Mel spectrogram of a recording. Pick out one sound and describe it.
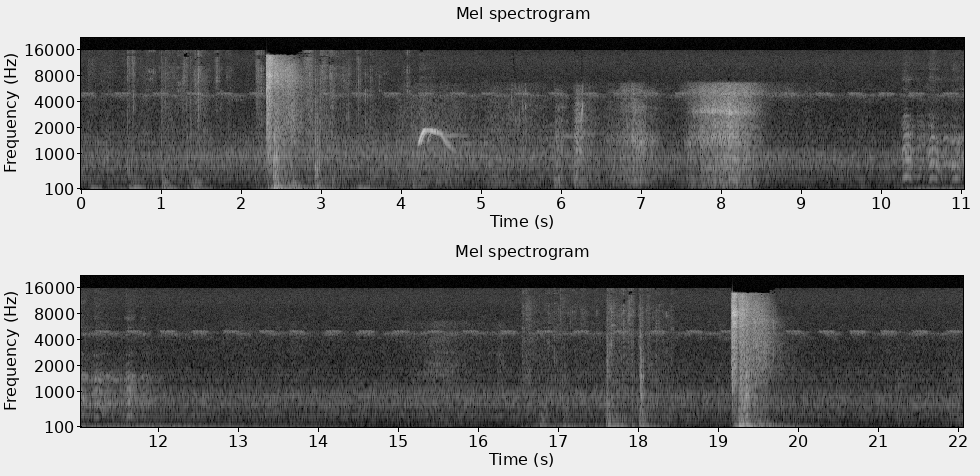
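Footsteps patter softly across a roof.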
